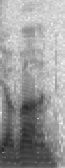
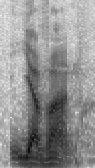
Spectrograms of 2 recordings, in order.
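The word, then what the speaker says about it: יון: in Hebrew, which is Yavan, it's spelled like this: a yud, a vav, and a nun. Okay? Yud, vav, nun, which spells the word Yavan.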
